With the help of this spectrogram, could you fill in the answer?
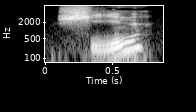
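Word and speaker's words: شين: Donc en triangle, le son chine fait le son che en français comme chat ou chaussette.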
